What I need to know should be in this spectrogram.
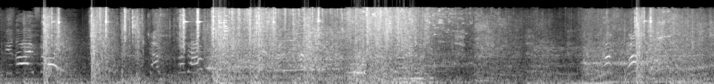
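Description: A young woman shouts urgently.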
